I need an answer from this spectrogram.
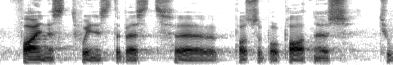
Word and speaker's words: FinEst twins: were pronouncing this word is it finished twins finest twin spots I personally believe it's definitely finest twins the best possible partners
